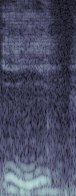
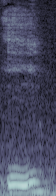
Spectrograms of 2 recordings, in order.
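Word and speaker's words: 易: Then changing, yi, there are two words in Chinese pronounced the same way, fourth tone, yi.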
